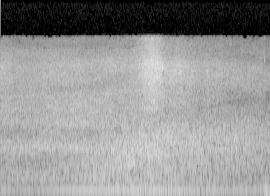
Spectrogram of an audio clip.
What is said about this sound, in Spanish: Y, y el segundo porque, claro, en el momento voy a dejar que pasen los coches, porque si no, lo mismo no me escucháis bien del todo. Mm, resulta que ahora vienen muchos coches, vaya, por Dios. Dejaremos que pase este último.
